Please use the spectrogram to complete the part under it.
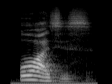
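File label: "oazis", Azerbaijani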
